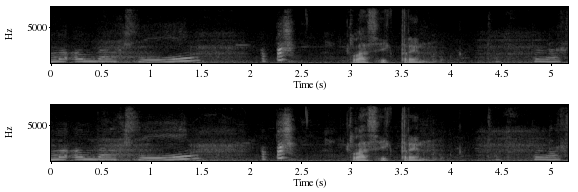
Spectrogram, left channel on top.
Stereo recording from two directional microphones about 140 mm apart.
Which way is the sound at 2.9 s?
15° left (ahead or behind).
